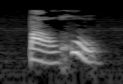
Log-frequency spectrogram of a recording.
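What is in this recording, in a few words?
"保护", Mandarin Chinese; chinese flashcards; hsk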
